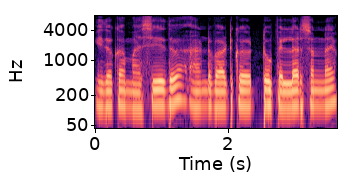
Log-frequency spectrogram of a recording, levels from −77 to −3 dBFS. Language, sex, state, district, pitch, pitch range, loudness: Telugu, male, Andhra Pradesh, Srikakulam, 125 Hz, 120-130 Hz, -15 LUFS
